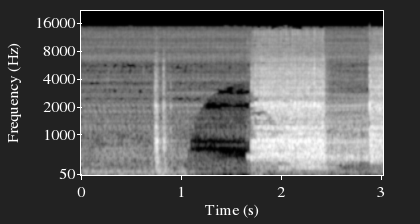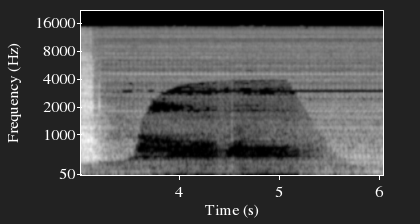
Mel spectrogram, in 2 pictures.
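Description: Portable DVD player's disc drive seeking on the black screen between titles: a small click about a second in, then a short burst of noise and a second, shorter one about half a second later.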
